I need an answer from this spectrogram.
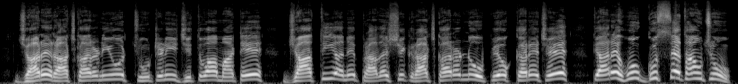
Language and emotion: Gujarati, angry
